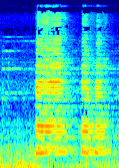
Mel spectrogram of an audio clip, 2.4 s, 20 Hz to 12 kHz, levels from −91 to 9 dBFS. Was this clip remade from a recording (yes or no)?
no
